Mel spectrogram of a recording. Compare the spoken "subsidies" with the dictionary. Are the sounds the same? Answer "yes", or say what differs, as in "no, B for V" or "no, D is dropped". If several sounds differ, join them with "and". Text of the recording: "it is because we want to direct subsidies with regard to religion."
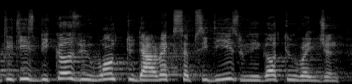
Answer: yes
